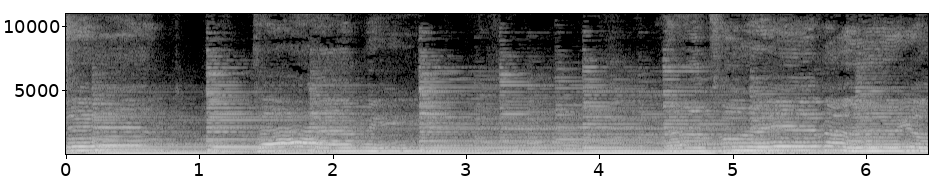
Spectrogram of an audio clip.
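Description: A woman singing into a microphone while accompanying herself on piano, the melody gliding over long held bass notes.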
